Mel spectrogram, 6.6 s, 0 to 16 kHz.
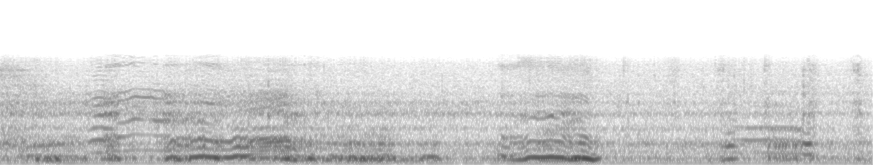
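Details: American black bear Jewel with her cubs Fern and Herbie inside their den on January 1, 2013, Wildlife Research Institute study; low, buzzy, humming vocal sounds with layered harmonics come in two main bursts, the second louder, against a steady low rumble.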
